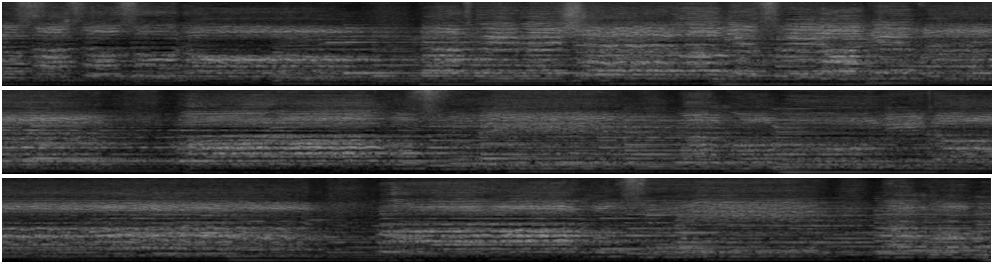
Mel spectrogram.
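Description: A choir singing a sacred piece with instrumental accompaniment, sustained chords over a bass line that moves about once a second.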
